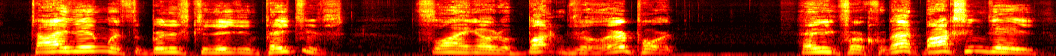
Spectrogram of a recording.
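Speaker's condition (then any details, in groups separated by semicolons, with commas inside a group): Parkinson's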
